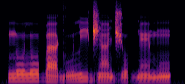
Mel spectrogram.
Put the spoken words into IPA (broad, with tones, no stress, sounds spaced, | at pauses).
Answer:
n o˧ l o˧ b a˨ ɡ u˨˦ l i˦˨ d͡ʒ ã˨ d͡ʒ o˨ ɡ͡b ɛ̃˨ m ũ˧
